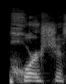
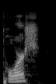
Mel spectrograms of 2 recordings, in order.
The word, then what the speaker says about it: Porsche: short of the stereotypical Porsche snob right he is always this is the guy that will correct the Layman when he pronounces it Porsche oh no no it's Porsche you know yeah yep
